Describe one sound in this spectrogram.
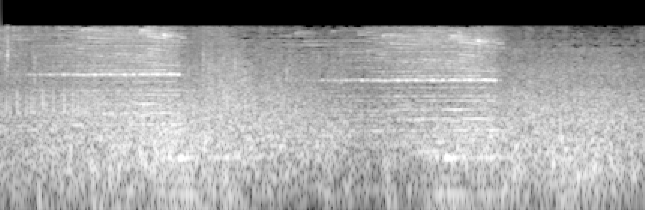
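A bright chime rings.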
